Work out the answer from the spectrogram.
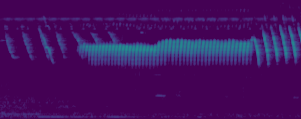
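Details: Canary singing a training song: a few quick descending sweeps lead into a long, loud, even buzzy trill that ends in rapid rising-falling notes, with faint low background hum.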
